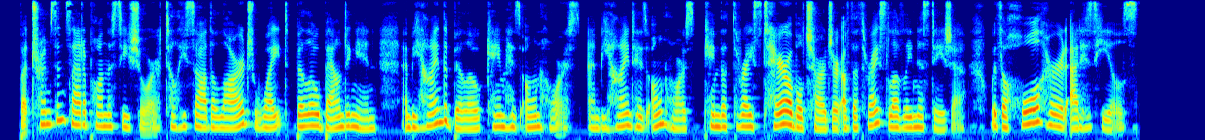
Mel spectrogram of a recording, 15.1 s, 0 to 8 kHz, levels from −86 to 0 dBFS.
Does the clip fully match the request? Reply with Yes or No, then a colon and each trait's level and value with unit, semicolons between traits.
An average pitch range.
Yes: average, 3.0 semitones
